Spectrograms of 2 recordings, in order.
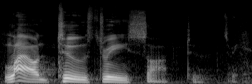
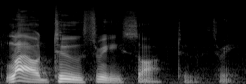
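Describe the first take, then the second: No difference in how they are said.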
